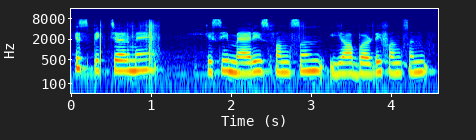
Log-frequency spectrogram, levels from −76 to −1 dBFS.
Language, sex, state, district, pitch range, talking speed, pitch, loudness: Hindi, female, Uttar Pradesh, Jyotiba Phule Nagar, 210-240 Hz, 130 wpm, 225 Hz, -26 LUFS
